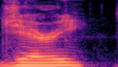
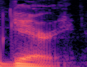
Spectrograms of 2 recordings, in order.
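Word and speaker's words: Gerry: But I understood it because when you see G-E-R-R-Y, I don't know. Some people pronounce it Jerry. Some people pronounce it Gary. He pronounces it Gary, but I can see why people say Jerry.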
